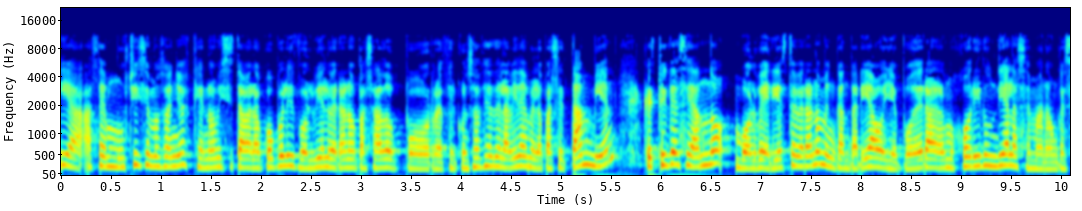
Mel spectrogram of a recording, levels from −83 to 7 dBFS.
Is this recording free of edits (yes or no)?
yes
